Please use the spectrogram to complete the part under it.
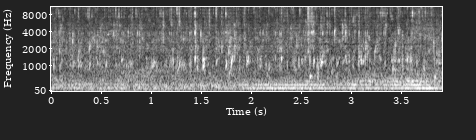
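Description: Water trickles and pours steadily through the piping of a DIY solar aquaponics strawberry system, a soft continuous flow that grows a little fuller toward the end.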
